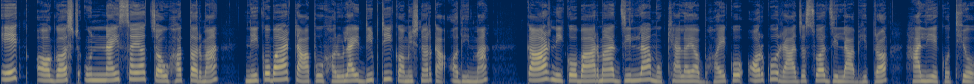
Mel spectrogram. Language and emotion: Nepali, neutral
